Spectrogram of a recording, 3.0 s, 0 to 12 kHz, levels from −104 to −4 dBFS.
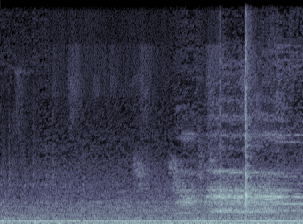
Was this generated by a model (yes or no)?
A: no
